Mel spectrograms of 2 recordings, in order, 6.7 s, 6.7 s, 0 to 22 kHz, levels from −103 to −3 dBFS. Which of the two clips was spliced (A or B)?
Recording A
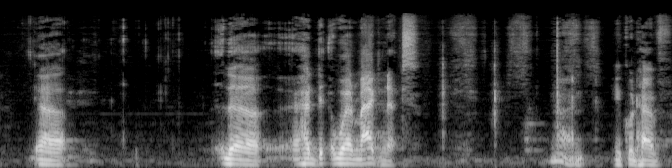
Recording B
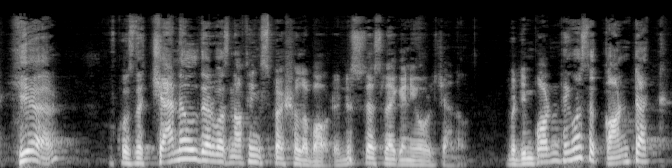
B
